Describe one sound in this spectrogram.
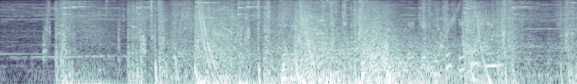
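Characters' weapons clash and strike repeatedly.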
